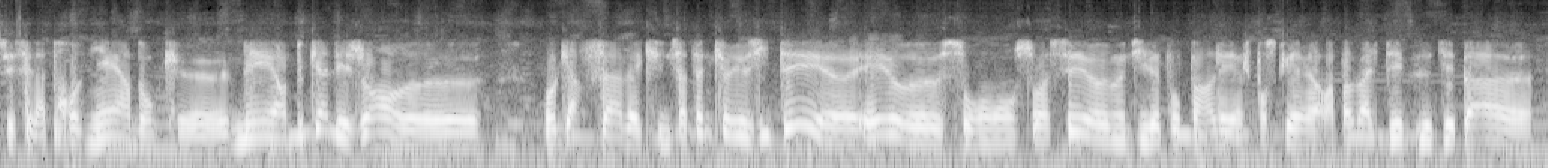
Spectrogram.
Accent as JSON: {"language": "French", "town": "Tours", "region": "Centre-Val de Loire", "country": "France", "said": "Moi, je viens de Tours, qui est à côté, ouais. Dans l'Indre-et-Loire"}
